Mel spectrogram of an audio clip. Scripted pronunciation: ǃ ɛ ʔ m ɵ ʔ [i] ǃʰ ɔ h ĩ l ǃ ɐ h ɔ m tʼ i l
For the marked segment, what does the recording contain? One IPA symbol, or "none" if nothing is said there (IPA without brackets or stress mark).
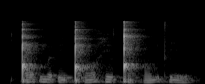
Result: ĩ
